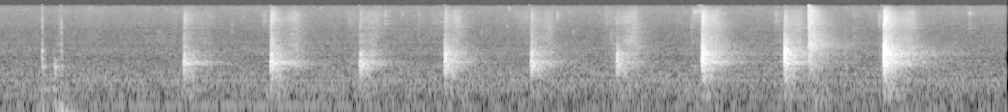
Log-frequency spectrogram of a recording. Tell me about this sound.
Knife cutting
board, cut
